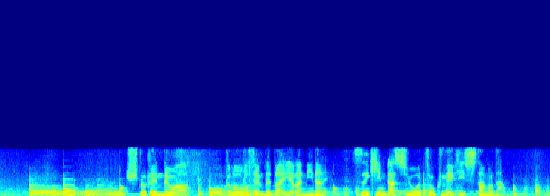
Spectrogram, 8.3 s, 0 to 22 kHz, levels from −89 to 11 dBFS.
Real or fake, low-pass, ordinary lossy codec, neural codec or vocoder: fake; 5.4 kHz; MP3, 48 kbps; codec, 16 kHz, 1 kbps, X-Codec, HuBERT features, trained on balanced general audio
